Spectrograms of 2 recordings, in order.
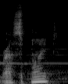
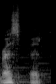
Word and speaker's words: respite: Can you pronounce it restbite? I've always pronounced it respit. Hang on. Yeah, I'm only seeing respit as the pronunciation.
